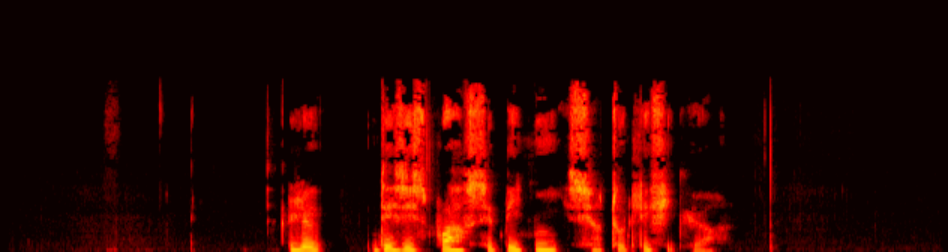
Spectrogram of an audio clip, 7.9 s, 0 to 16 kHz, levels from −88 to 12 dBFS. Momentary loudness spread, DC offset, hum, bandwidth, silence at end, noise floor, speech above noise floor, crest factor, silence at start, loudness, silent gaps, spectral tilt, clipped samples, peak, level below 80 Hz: 18 LU; under 0.1%; none; 11.5 kHz; 1.95 s; -76 dBFS; 50 dB; 22 dB; 2.4 s; -26 LUFS; none; -3.5 dB/octave; under 0.1%; -8 dBFS; -76 dBFS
